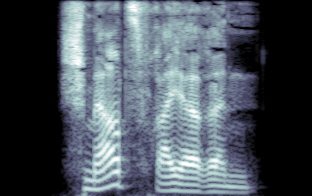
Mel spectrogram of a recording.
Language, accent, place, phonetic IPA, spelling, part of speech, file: German, Germany, Berlin, [ˈʃmɛʁt͡sˌfʁaɪ̯əʁən], schmerzfreieren, adjective, De-schmerzfreieren.ogg
- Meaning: inflection of schmerzfrei: 1. strong genitive masculine/neuter singular comparative degree 2. weak/mixed genitive/dative all-gender singular comparative degree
